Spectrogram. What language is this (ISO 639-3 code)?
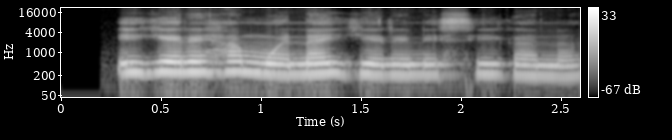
kik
